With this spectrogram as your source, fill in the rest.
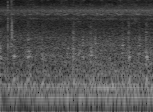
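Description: Excited rooster among hens in a backyard flock, giving repeated short clucks and calls at moderate distance over a steady, noisy background.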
